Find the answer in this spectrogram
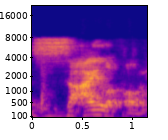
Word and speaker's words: xylophone: Think of the word xylophone. It sounds like a Z in xylophone, right? Xylophone, kind of an S sound, kind of a Z sound.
